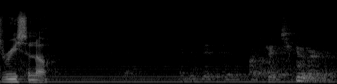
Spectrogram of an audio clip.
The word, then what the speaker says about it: Reescano: It's Reescano.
